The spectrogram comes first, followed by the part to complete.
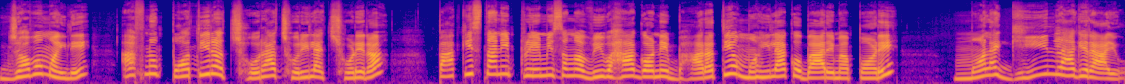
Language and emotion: Nepali, disgusted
